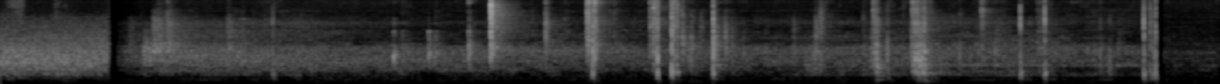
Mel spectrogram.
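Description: A short stretch of louder hiss that cuts off about half a second in, then a faint hiss with a scatter of irregular sharp clicks, a few of them louder than the rest.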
